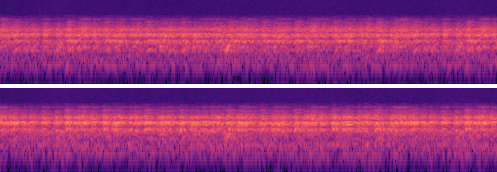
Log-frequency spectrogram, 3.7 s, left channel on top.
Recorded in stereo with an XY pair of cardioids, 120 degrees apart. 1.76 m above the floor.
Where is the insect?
50° right, 5 m.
